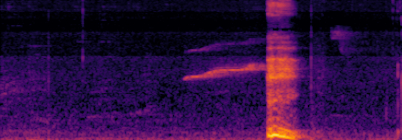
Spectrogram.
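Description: A man clears his throat once, a short loud burst about three quarters of the way through. It is preceded by a faint, thin rising tone lasting about half a second.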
